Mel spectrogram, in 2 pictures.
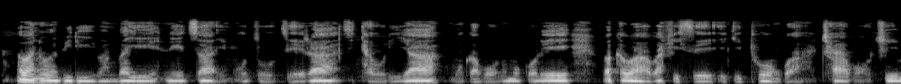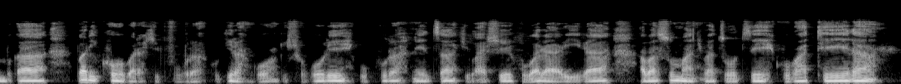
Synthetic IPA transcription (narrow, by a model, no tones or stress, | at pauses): aβaːn̥huβaβiɾiβaːmbaje̞ne̞ːzaim̥uzuze̞ɾaz̥itʰauɾijaumuɡaβonumuɡ̥o̞ɾe̞βa̰kaβaβafise̞iɡitʰoːŋɡwa̰t͡ʃaːβo̞t͡ʃiːmbɡaβaɾikʰo̞βaɾa̰kivuɾakuɡiɾaŋɡo̞ŋɡiʃo̞̰βo̞ɾe̞ɡ̥ukuɾane̞ːzakiβa̰ʃe̞kuβa̰ɾaɾiɾaːβasumanhiβazo̰ze̞kʰuβatʰe̞ːɾa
